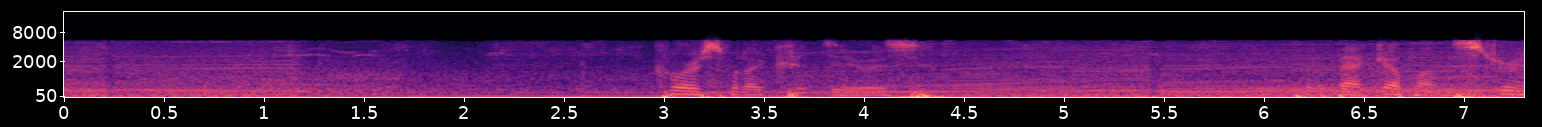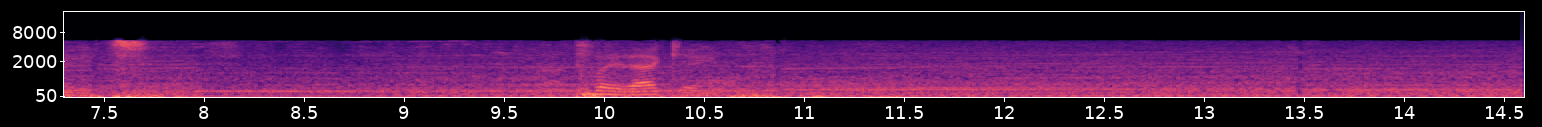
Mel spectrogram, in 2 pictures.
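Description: A racing car engine roars steadily through loudspeakers.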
